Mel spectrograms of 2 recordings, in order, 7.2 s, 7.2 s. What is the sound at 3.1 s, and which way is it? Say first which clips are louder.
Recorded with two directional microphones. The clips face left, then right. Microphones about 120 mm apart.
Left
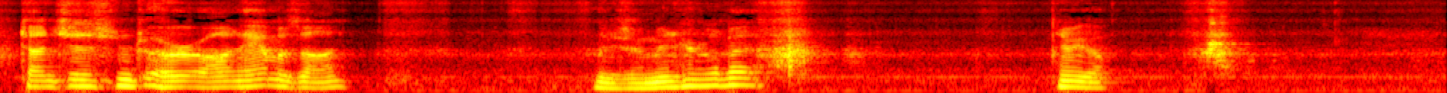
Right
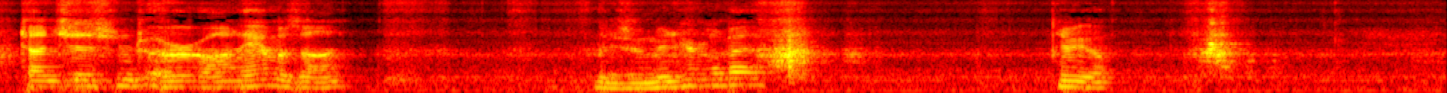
Speech: left 10 dB; 35° left (ahead or behind).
